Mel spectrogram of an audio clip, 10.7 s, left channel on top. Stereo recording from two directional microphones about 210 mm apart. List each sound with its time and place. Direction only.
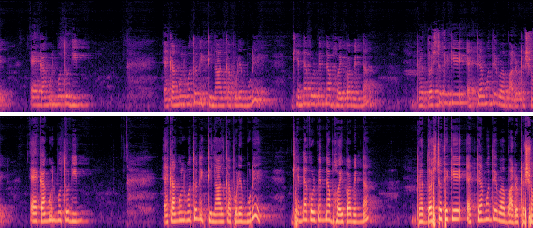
0.6 s a woman's voice: 55° right (ahead or behind)
2.5 s a sound: 50° right (ahead or behind)
3.3 s a woman's voice: 45° right (ahead or behind)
